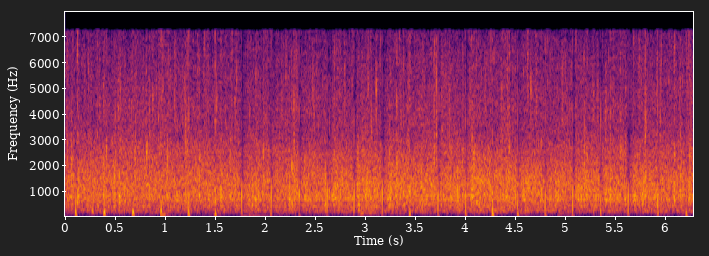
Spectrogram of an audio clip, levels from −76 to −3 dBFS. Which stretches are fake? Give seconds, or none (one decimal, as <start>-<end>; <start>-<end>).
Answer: none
